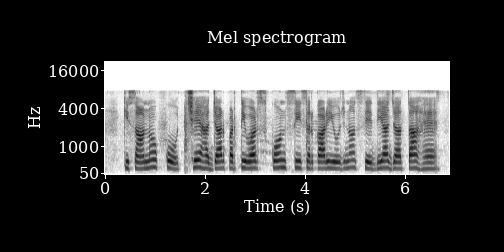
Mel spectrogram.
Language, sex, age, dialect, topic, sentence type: Magahi, female, 31-35, Southern, agriculture, question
